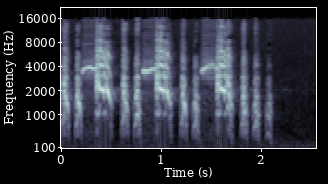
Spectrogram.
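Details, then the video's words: A pair of francolins, irani teetar, calling in loud grating bursts: short clipped notes alternating with longer squealing phrases, three cycles in just over two seconds, then silence. "Teetar pair ki awaz | irani teetar ki awaz"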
